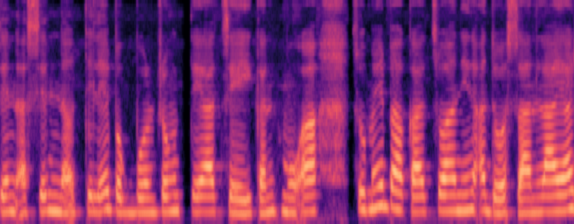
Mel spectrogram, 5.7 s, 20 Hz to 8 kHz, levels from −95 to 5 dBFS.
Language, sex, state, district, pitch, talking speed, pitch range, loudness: Mizo, female, Mizoram, Aizawl, 205 Hz, 220 wpm, 195-215 Hz, -17 LUFS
